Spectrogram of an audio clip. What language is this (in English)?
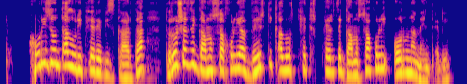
Georgian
